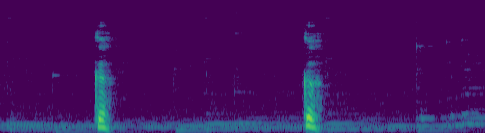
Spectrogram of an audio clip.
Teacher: 윽 하면서 혀 뒤쪽이 입천장과 가까워지면서 공간이 닫히는 느낌이 들 거예요. 그 상태에서 끄 소리를 내보세요.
